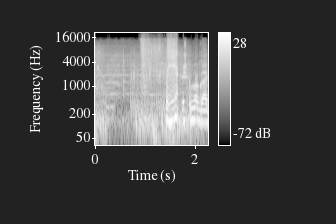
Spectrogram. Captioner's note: unexpected shotgun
